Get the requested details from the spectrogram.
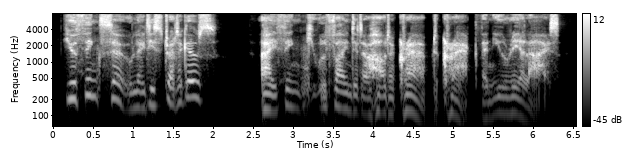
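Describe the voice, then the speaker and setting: Doing a put-on character voice, a man at medium pitch makes very wide pitch swings at a moderate pace, the sound dry and close with no echo. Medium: read story.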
